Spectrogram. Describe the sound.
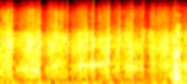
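Audience applause, called for Rob Bowman, Duchovny and Gillian: a steady, dense crackle of many hands clapping at a lively, even pace for the whole stretch, with a voice faintly audible beneath it near the end.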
